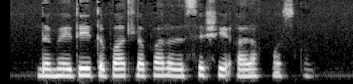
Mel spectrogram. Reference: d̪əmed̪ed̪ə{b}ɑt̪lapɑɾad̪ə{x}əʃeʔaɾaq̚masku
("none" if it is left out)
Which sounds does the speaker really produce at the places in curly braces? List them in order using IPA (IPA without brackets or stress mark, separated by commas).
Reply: b, s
